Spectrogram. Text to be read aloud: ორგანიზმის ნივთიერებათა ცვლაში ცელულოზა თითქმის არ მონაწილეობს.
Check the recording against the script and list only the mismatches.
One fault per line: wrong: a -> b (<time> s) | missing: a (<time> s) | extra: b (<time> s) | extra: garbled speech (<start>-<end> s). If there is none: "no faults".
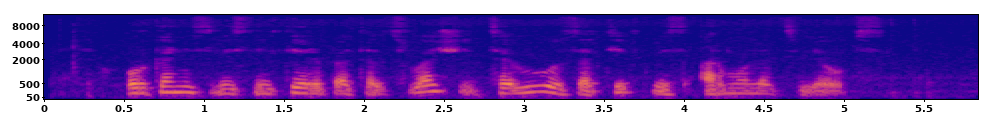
no faults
